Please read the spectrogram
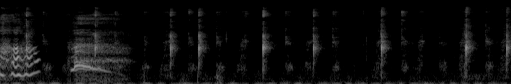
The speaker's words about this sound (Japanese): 小さい頃カリスマ美容師ごっことかやったよね。最近カリスマ美容師って聞かないけどさおもちゃのハサミでチョキチョキって。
